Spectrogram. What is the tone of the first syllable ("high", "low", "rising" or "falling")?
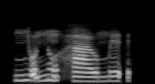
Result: falling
